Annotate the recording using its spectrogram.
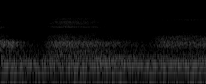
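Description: Faint, slow breathing through the nose by a person hanging in a forward fold: one long breath starts about a second in, and another starts about three seconds in.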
